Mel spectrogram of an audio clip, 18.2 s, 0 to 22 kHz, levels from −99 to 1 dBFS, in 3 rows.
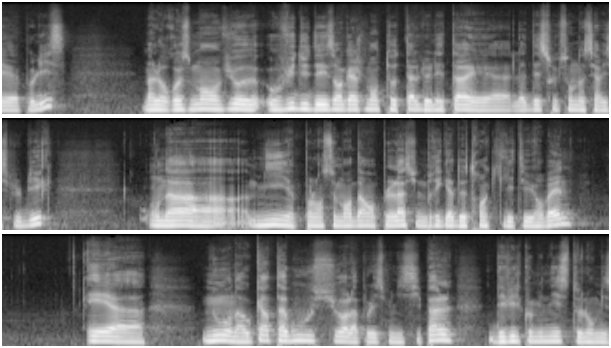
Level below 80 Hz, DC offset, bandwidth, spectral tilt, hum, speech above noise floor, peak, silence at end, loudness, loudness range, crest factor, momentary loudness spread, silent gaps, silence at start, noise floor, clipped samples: -44 dBFS; under 0.1%; 14 kHz; -7 dB/octave; none; 41 dB; 0 dBFS; 0 s; -14 LUFS; 3 LU; 14 dB; 8 LU; none; 0 s; -54 dBFS; under 0.1%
